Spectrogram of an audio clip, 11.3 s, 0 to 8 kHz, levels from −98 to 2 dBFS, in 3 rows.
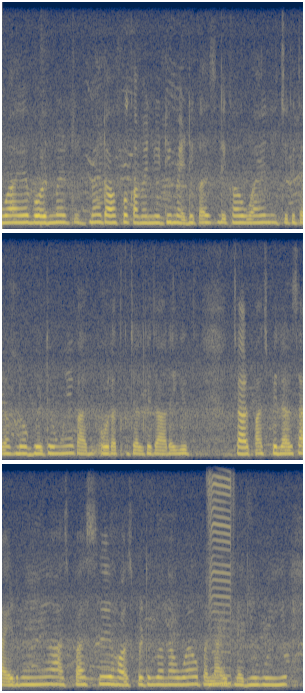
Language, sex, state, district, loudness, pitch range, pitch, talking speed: Hindi, female, Uttar Pradesh, Budaun, -19 LUFS, 235-250 Hz, 240 Hz, 220 wpm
